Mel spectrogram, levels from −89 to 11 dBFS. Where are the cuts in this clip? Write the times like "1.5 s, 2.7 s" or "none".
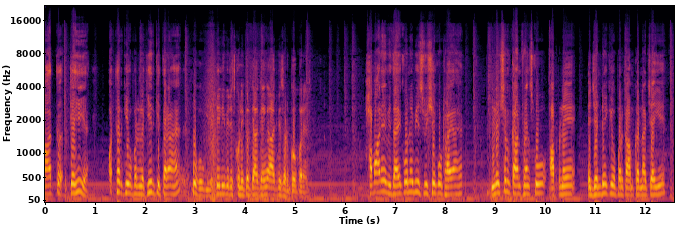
3.4 s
